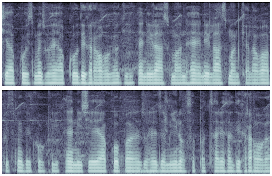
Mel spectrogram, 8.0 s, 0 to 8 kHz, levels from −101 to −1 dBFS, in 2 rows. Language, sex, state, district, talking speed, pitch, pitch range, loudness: Kumaoni, male, Uttarakhand, Uttarkashi, 255 wpm, 115 Hz, 110-115 Hz, -19 LUFS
